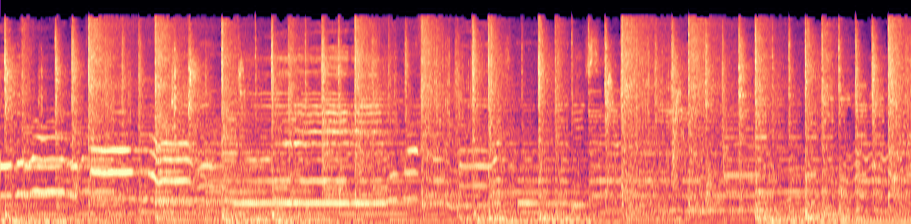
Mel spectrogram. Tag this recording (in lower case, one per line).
music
